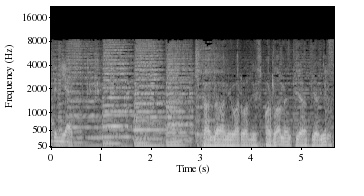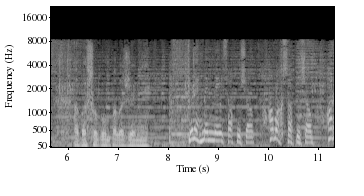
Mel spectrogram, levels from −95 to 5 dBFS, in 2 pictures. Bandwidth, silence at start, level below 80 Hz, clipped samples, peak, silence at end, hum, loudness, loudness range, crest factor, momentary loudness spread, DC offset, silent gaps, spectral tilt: 8.8 kHz; 0 s; -32 dBFS; under 0.1%; -6 dBFS; 0 s; none; -22 LUFS; 1 LU; 14 dB; 7 LU; under 0.1%; none; -5 dB/octave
